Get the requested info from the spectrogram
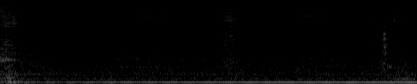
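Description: Faint felt-tip pen strokes on paper, about four short scratches drawing the sides of a box, over a low steady hum.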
